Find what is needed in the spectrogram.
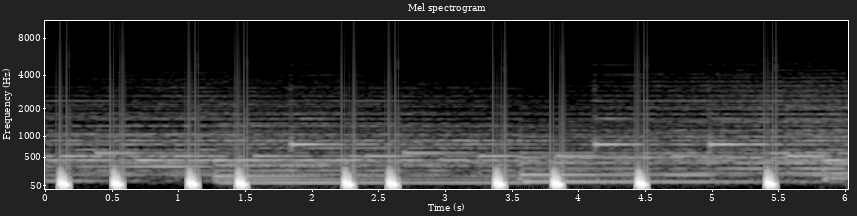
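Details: Normal heart sounds detected contactlessly by a radar vital-sign system that monitors heart sounds, heartbeat and respiration.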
